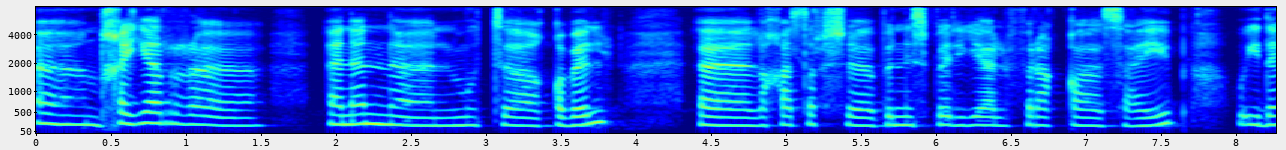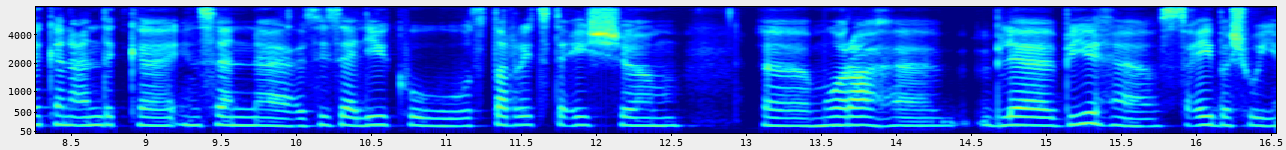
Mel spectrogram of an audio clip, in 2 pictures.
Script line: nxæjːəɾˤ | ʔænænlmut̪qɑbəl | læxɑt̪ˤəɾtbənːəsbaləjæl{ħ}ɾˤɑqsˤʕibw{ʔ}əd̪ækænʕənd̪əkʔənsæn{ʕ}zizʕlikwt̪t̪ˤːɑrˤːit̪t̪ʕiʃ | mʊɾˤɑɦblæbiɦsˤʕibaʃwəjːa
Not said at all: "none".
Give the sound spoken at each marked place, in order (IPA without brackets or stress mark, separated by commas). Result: f, ʔ, ʕ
